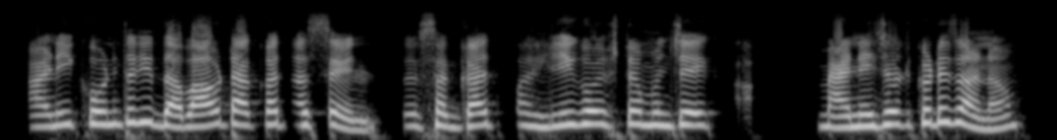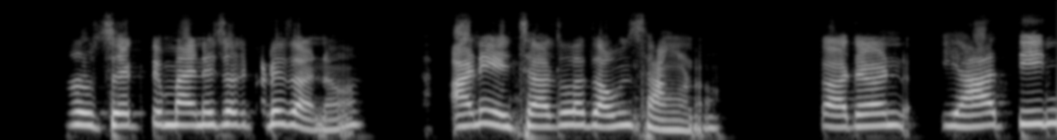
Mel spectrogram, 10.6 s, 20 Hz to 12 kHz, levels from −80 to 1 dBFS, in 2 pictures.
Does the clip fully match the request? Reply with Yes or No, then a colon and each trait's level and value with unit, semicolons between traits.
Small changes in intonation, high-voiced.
Yes: narrow, 2.3 semitones; very high, 280 Hz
